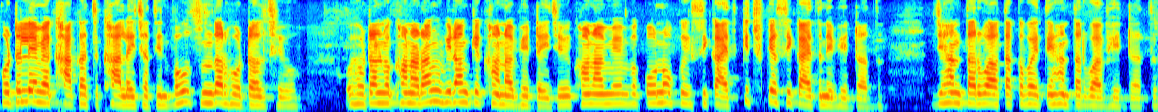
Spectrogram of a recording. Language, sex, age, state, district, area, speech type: Maithili, female, 45-60, Bihar, Muzaffarpur, urban, spontaneous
